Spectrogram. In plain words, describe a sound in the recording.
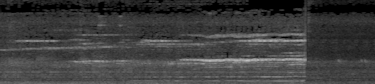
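Train brakes squeal sharply.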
